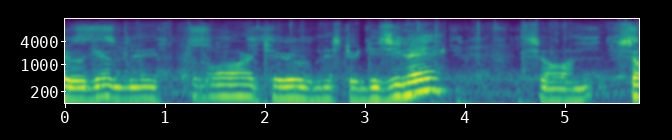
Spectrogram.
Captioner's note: speaking French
